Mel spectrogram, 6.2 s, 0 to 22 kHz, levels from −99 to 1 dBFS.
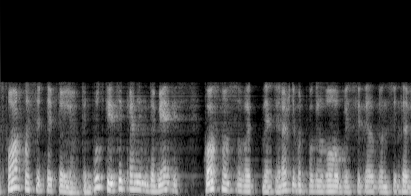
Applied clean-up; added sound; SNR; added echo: neural mask model DeepFilterNet 3.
